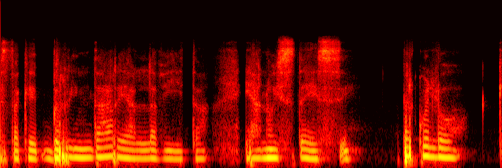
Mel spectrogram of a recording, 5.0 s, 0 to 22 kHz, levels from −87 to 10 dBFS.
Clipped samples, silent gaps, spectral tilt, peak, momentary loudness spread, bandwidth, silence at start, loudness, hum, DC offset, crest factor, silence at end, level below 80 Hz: under 0.1%; none; -6.5 dB/octave; -2 dBFS; 14 LU; 9.8 kHz; 0 s; -23 LUFS; none; under 0.1%; 22 dB; 0 s; -50 dBFS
